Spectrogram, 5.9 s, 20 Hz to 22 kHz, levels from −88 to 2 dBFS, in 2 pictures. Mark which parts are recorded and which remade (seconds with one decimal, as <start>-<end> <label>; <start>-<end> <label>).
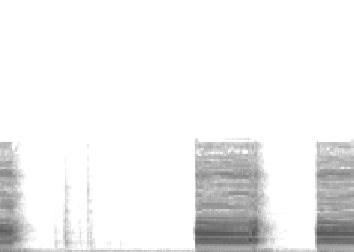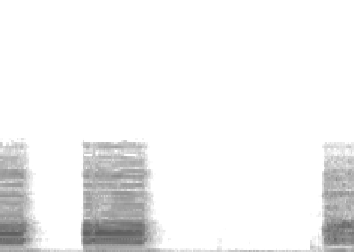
0.0-5.0 recorded; 5.0-5.9 remade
